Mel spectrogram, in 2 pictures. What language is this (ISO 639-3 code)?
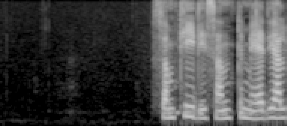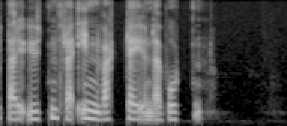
nor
